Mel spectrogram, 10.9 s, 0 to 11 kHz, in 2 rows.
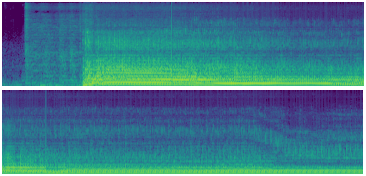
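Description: BMW 325i inline-six cold-started: a brief crank, then it catches about a second in and flares to high revs before dropping to a steady, lower idle around six seconds in. It runs loud with its catalytic converters removed.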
